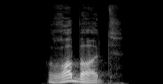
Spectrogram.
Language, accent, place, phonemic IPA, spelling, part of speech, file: German, Germany, Berlin, /ˈʁɔbɔt/, Robot, noun, De-Robot.ogg
- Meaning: socage (compulsory labor for serfs in feudalism)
